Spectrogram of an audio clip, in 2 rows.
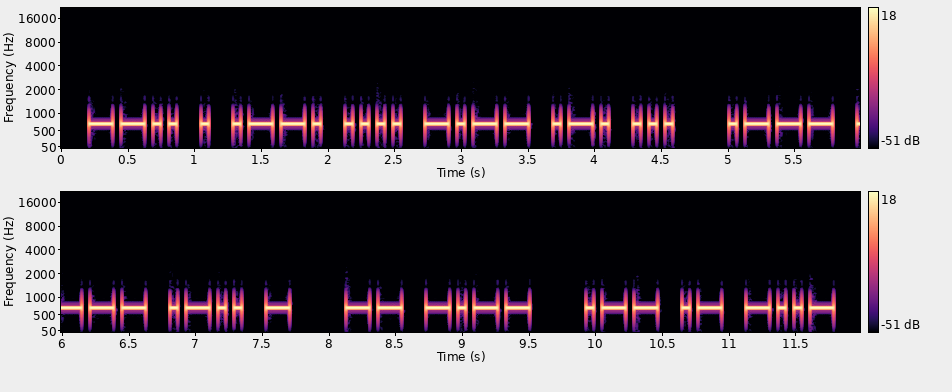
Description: Morse code, heard as a keyed tone, about 20 wpm, 700 Hz. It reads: ZEPHYRS JOLT MY WAX
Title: Pangram Challenge v2 - 20wpm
